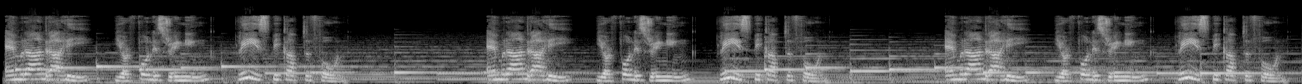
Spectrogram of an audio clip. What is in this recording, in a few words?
please pickup phone saying, Ringtones; Your Name Ringtones A To Z Names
